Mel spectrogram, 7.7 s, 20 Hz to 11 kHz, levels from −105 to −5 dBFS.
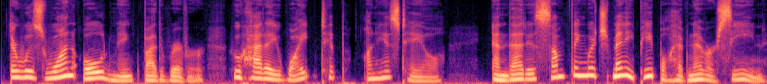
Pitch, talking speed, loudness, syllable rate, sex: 165 Hz, 205 wpm, -19 LUFS, 5.3 syllables/s, female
